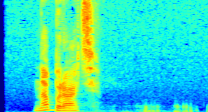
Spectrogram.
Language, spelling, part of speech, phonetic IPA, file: Russian, набрать, verb, [nɐˈbratʲ], Ru-набрать.ogg
- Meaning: 1. to set up, to compose, to type (a text on a computer) 2. to gather; to pick; to collect; to assemble; to take (a lot of) 3. to take on; to enlist, to recruit; to engage; to enrol, to make up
